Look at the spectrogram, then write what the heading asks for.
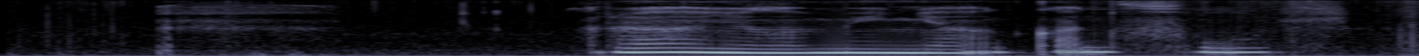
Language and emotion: Russian, sad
